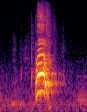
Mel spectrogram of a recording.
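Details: Silver poodle, normally quiet and rarely barking, indoors, impatient while told to wait for a treat; a single short high whining yelp with stacked harmonics, rising then falling, following a person's repeated command to wait.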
